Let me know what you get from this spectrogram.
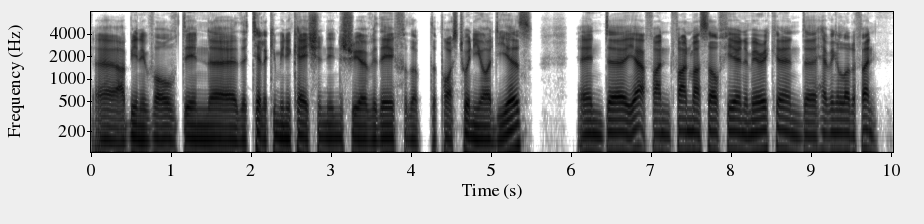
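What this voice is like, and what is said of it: South African English accent. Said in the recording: “your accent is a little bit different than the typical Southern drawl ... born and raised in South Africa”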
